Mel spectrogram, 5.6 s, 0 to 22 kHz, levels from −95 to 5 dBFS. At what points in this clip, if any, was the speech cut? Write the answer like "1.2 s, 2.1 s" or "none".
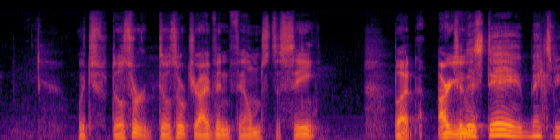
1.9 s, 3.6 s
